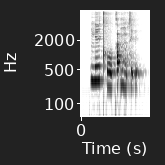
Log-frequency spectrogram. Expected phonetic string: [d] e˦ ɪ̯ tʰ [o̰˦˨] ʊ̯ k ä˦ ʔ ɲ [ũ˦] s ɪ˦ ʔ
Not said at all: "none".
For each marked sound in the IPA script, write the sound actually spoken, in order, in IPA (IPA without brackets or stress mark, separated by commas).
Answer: n, o˨, ũ˨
